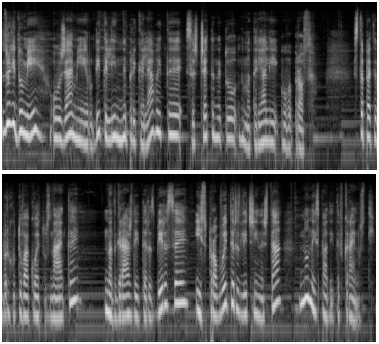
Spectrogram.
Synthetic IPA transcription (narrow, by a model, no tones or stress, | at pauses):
zd̪ɾuɡ̟id̪umiʊvɐʒaɛmiəiɾod̪it̪ɛlʲinɛpɾɛkɐlʲavəjt̪ɛsɐʃt͡ʃɛt̪ɐnɛt̪onɐmɐt̪ɛɾialʲipovɐpɾɔsə̥ | st̪ɐpɛt̪ɛvəɾxʊt̪ovakoɛt̪oznaɛt̪ɛ | nɐd̪ɡɾaʒd̪əjt̪ɛɾəzbiɾəsɛispɾɔbvəjt̪ɛɾɐzlit͡ʃninɛʃt̪a | nonɛispad̪əjt̪ɛfkɾʔajnost̪i̥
